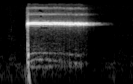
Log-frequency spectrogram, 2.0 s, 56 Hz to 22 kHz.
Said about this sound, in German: Man hat eine Pfeife entwickelt ohne Kugel, die kanadische Fox 40, die also derart schrill und laut ist, dass es also manchmal den Spielern sogar unangenehm ist.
